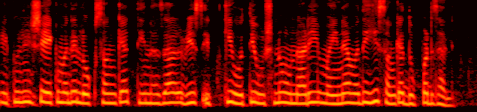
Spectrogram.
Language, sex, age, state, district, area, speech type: Marathi, female, 18-30, Maharashtra, Amravati, urban, read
